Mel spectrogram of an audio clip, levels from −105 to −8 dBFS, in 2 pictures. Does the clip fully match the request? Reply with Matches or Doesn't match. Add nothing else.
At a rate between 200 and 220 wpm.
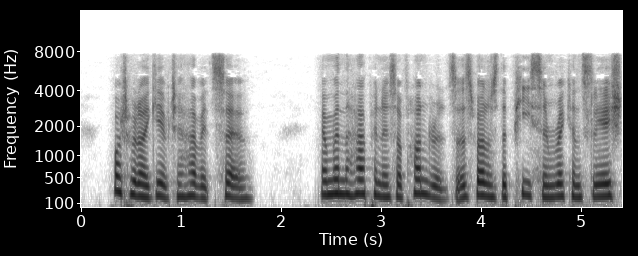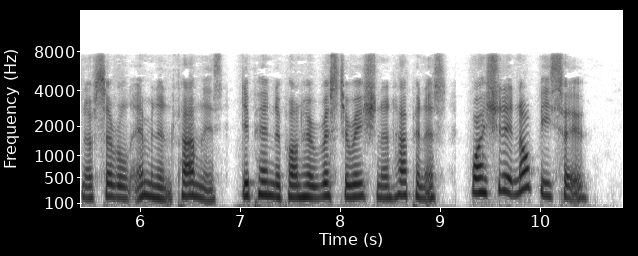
Matches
